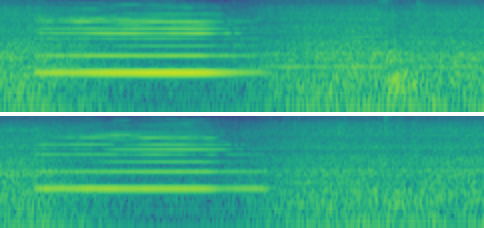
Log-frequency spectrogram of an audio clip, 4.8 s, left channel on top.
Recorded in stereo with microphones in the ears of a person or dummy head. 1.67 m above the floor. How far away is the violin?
About 1.7 m.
